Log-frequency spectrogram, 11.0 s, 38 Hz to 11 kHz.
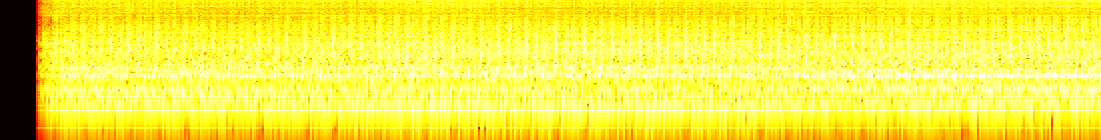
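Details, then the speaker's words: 2005 Kia Sorento petrol engine idling with a steady, rapid knock of about three to four beats per second; source of the engine noise not yet diagnosed. "So yeah, we have this Kia Sorento '05 has that engine noise in there. I'm gonna try and diagnose this and see where the noise is coming from."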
